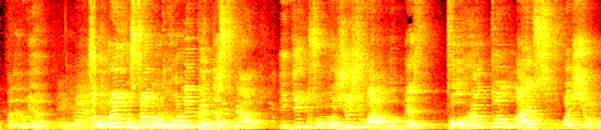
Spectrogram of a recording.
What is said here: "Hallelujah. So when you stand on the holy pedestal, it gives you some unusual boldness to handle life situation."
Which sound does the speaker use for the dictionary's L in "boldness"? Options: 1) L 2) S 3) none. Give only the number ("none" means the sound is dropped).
3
